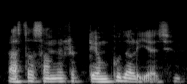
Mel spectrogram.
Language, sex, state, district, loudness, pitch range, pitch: Bengali, male, West Bengal, Purulia, -21 LUFS, 130-145 Hz, 140 Hz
